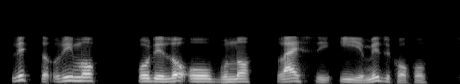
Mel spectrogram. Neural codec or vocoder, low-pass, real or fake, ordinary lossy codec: codec, 16 kHz, 0.2 kbps, FocalCodec; 3.6 kHz; fake; none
